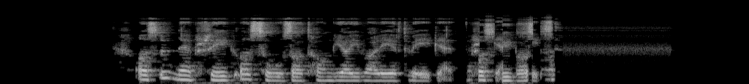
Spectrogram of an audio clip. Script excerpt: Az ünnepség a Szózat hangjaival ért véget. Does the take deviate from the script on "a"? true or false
false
